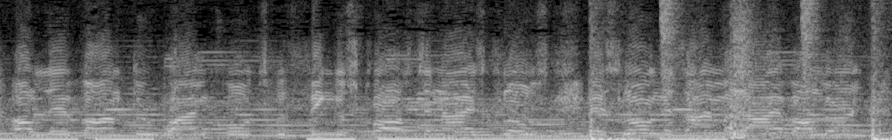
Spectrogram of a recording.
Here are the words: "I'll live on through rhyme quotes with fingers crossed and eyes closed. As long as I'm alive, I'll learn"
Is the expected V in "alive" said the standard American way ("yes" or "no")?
yes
